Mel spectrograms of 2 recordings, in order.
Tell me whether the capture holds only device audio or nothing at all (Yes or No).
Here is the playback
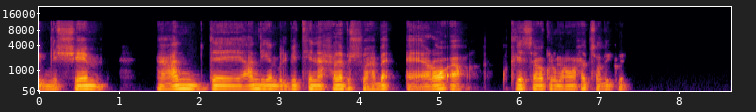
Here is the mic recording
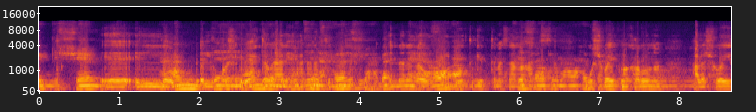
No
